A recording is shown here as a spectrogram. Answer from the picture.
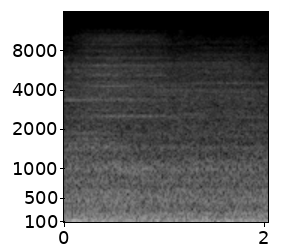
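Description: Freight train rolling by: a steady low rumble of wheels on the rails, with faint thin high tones in the first second.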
